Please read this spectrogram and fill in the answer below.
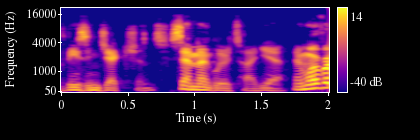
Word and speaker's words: semaglutide: six months because he took um semi what's semiglutide or semiglutide? Hold on. Is it I have to say it correctly. He took the semiglutide medication like these injections. Semaglutide.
